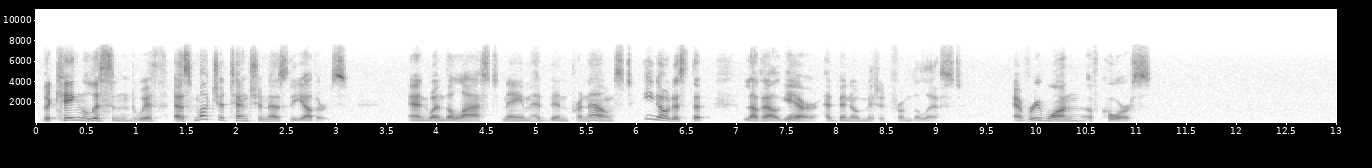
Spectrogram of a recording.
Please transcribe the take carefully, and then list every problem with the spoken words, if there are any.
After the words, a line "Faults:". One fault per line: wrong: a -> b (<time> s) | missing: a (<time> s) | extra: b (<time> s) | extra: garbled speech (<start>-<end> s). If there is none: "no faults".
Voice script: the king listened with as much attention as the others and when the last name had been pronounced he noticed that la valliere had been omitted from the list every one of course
the king listened with as much attention as the others and when the last name had been pronounced he noticed that la valliere had been omitted from the list every one of course
Faults:
no faults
